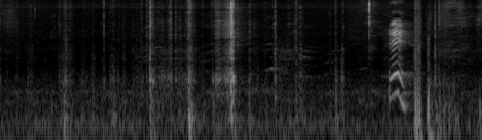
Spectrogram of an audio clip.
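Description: Paperboard model-train box being opened by hand: scattered clicks, scrapes and crinkles as the end flap is pried loose. A brief voice sound comes about five seconds in.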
